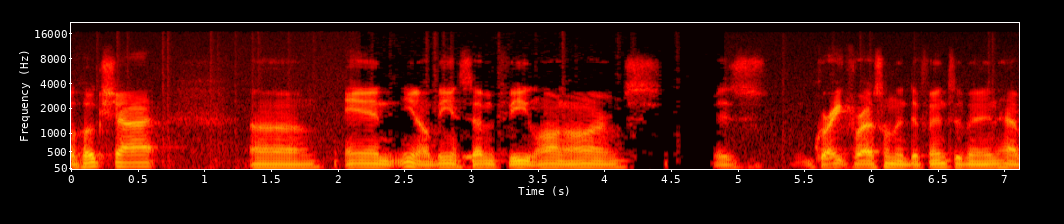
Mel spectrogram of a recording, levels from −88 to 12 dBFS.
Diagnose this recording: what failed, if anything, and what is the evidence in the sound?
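The failure is in call processing: overdone noise removal between 2.17 and 4.90 s. In that span the background, a room noise sitting about 26 dB below the speech, drops and breaks up into twinkling specks. The suppressor is set too aggressively, so it drives individual frequency bands down or off whenever they come close to its noise estimate. The quieter components of the speech fall under that threshold and are removed along with the noise.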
